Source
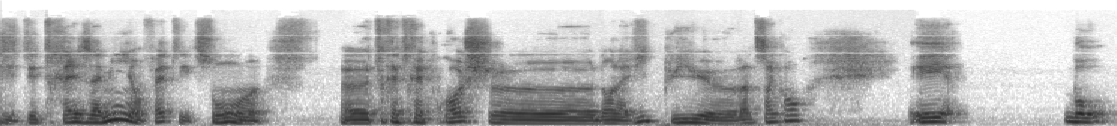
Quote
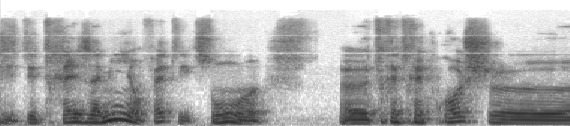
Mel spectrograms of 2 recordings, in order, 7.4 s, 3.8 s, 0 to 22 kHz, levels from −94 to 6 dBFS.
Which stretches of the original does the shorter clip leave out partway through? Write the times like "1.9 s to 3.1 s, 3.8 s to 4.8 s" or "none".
none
